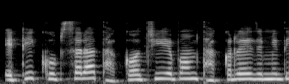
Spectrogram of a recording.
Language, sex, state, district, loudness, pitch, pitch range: Odia, female, Odisha, Khordha, -16 LUFS, 250 Hz, 220-265 Hz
